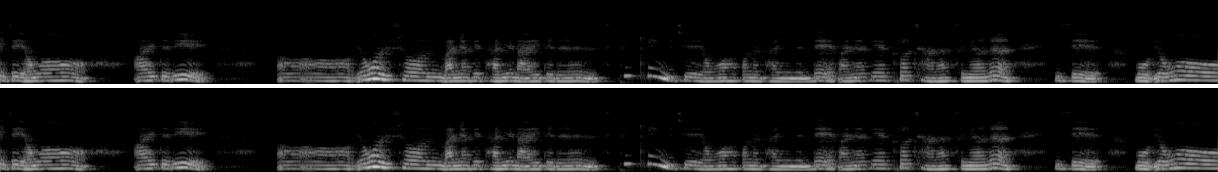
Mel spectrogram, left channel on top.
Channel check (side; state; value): both; identical; correlation 1.00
